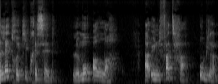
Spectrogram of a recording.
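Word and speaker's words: الله: Alors que si la lettre qui précède le mot Allah a une kasra, alors on va prononcer les et non pas la.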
